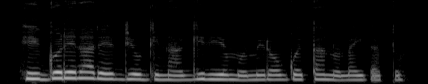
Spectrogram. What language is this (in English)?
Kikuyu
